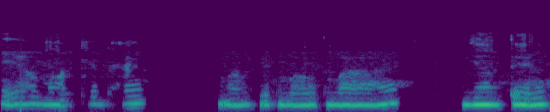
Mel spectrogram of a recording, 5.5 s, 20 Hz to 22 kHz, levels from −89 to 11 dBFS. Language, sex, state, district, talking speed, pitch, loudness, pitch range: Hindi, female, Bihar, Purnia, 85 wpm, 215 Hz, -34 LUFS, 205-225 Hz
